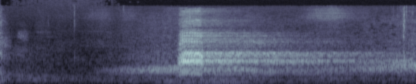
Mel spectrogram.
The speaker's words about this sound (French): Corbeau de la solitude. j'espère qu'on aura encore les corbeaux de la solitude.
